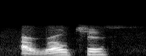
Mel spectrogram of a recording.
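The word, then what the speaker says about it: aurochs: is Aurochus. Aurochus is, and you spell it A-U-R-O-C-H-S. A-U-R-O-C-H-S.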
